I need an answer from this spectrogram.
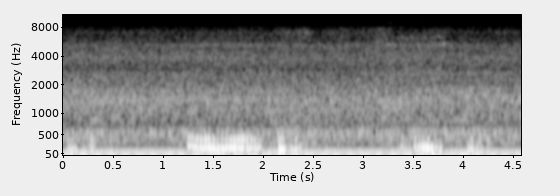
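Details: Pet cat, female, purring under gentle petting: a low vibrating rumble rising into one longer, louder phrase mid-clip, then shorter softer pulses, no other sounds beyond faint hiss.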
